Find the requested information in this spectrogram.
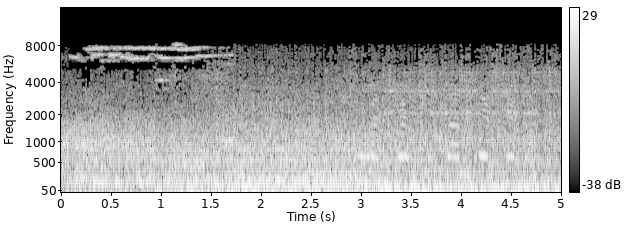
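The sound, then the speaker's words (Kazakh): Engine rumble fills a crowded route 79 city bus driving through central Almaty, a steady dense roar with murmuring voices mixed in throughout. “Алматының Тимирязев, Абай, Фурманов сынды орталық көшелерінен жүретін 79-шы маршрутты автобус әдеттегідей адамға лықа толы.”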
